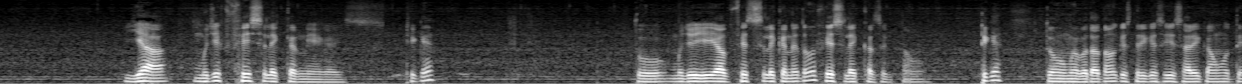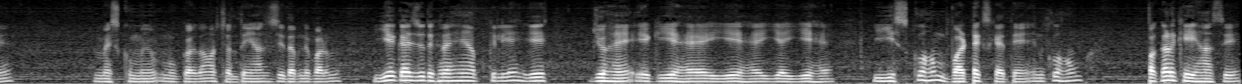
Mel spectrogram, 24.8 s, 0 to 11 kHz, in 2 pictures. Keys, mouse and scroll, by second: 15.2-16.7 drag, 16.7-19.7 middle drag, 19.7-24.3 drag, 24.3-24.8 middle drag.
